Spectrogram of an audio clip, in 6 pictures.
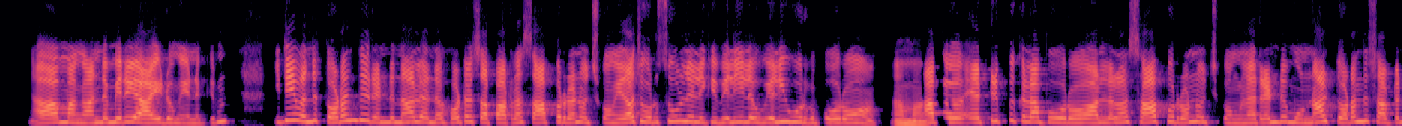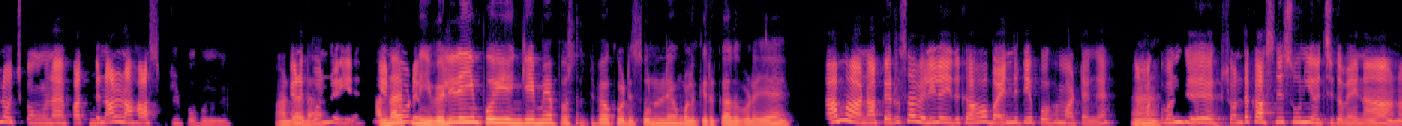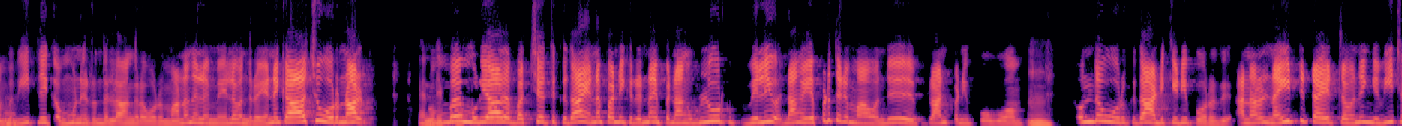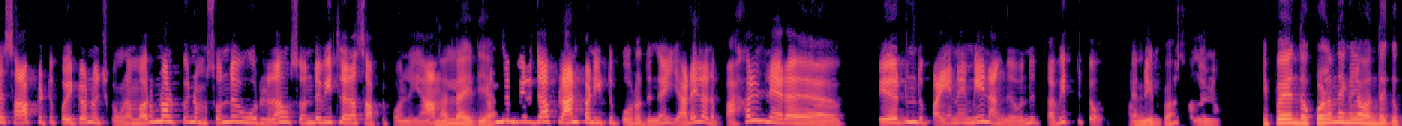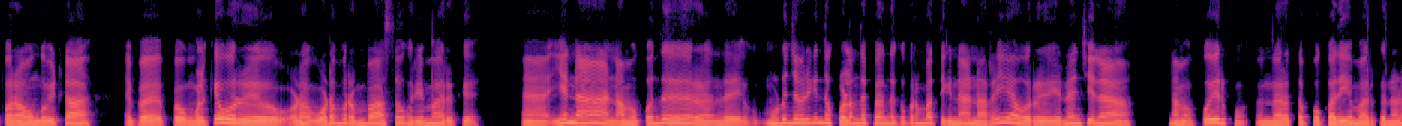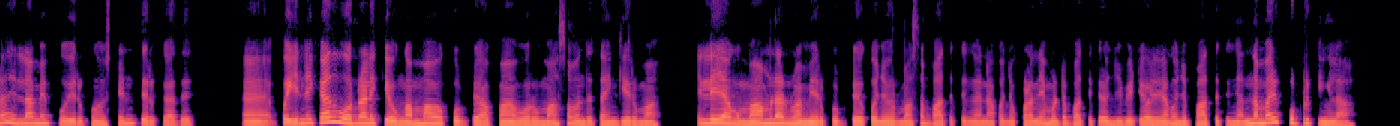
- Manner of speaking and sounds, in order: in English: "ட்ரிப்க்கு"; in English: "ஹாஸ்பிடல்"; in English: "பிளான்"; in English: "நைட் டையத்துல"; in English: "ஐடியா"; in English: "பிளான்"; in English: "எனர்ஜியெல்லாம்"; in English: "ஸ்ட்ரென்த்"
- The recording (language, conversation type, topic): Tamil, podcast, ஒரு புதிதாகப் பிறந்த குழந்தை வந்தபிறகு உங்கள் வேலை மற்றும் வீட்டின் அட்டவணை எப்படி மாற்றமடைந்தது?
